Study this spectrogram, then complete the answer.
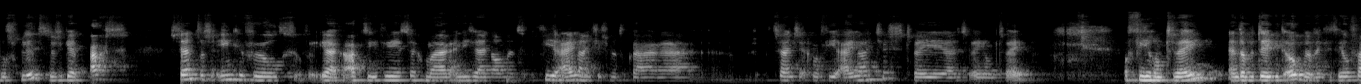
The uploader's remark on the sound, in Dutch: tijdens een live op Instagram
